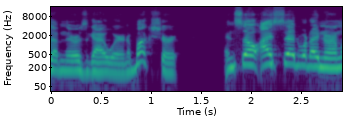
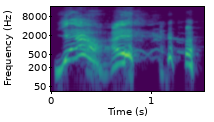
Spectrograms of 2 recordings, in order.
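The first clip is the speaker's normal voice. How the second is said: laughing reply; 10 semitones higher, 4 dB louder, slower than usual. Retold or imitated. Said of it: "And I went".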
